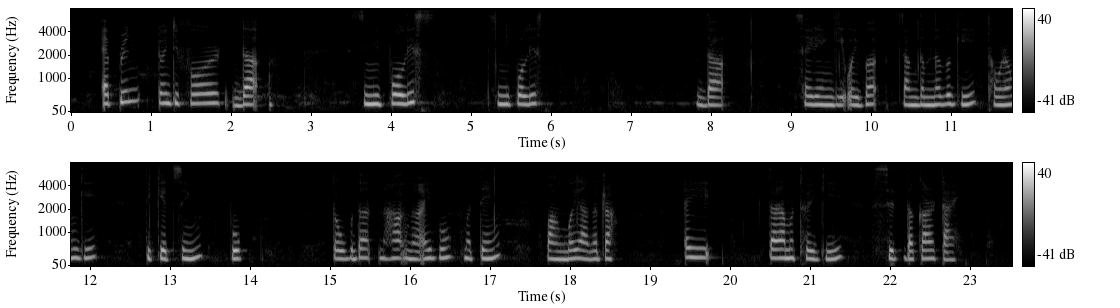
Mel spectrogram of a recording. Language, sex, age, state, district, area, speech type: Manipuri, female, 18-30, Manipur, Kangpokpi, rural, read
